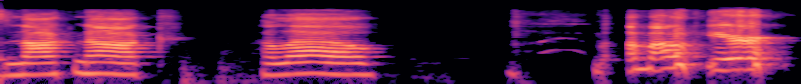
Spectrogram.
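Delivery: loud, playful knock-knock call; imitated husband calling. Wife imitates husband reaching out to her, calling playfully. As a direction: call in to someone shut away, laughing.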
